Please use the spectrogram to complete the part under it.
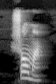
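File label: "шома", Komi, female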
